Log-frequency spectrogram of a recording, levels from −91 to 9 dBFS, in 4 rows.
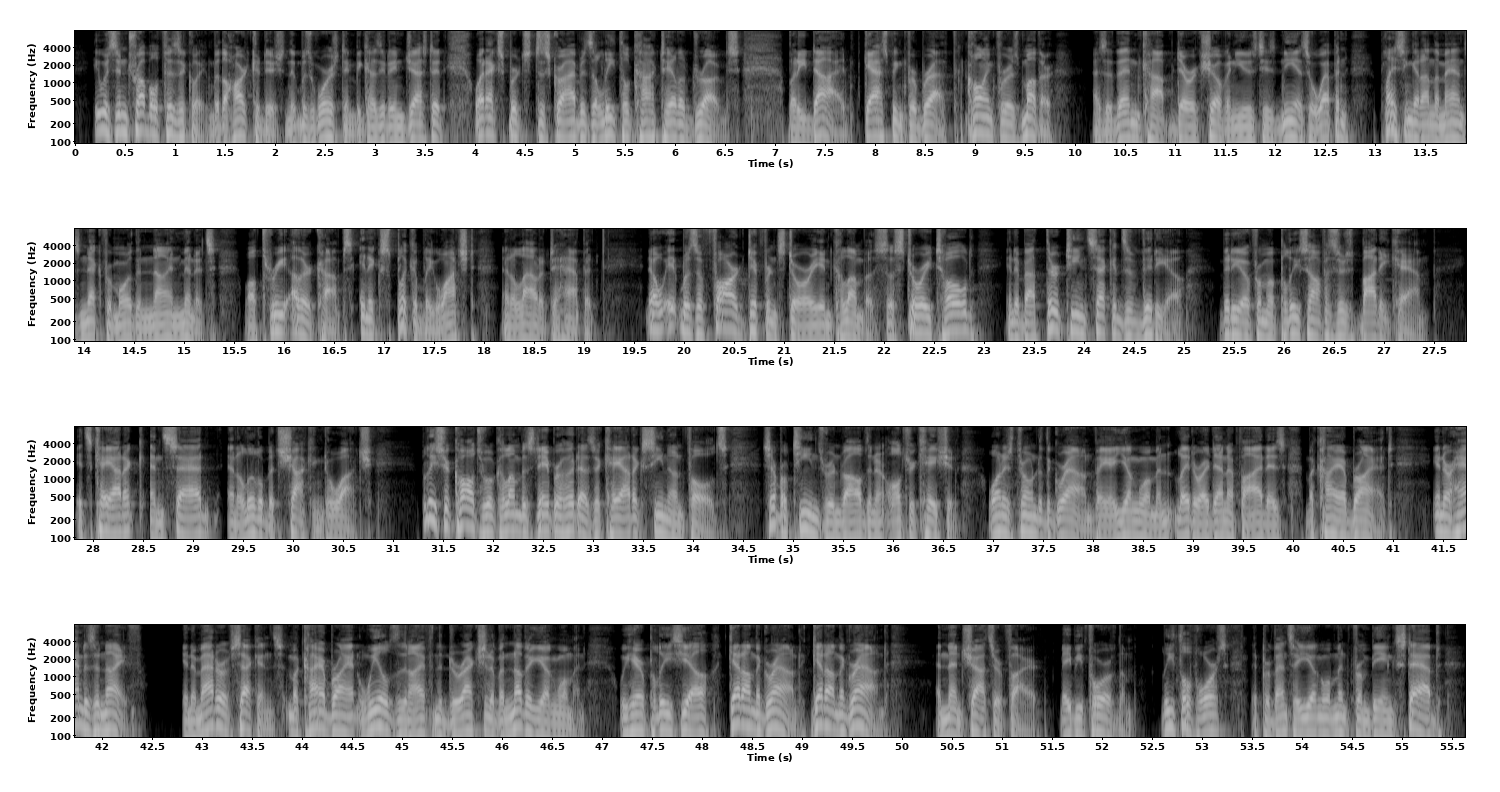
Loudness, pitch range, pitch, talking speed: -26 LUFS, 90-115 Hz, 105 Hz, 205 wpm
